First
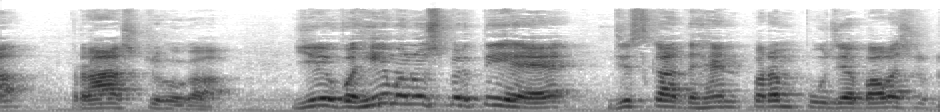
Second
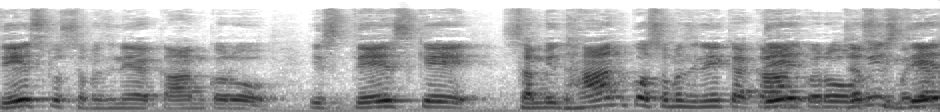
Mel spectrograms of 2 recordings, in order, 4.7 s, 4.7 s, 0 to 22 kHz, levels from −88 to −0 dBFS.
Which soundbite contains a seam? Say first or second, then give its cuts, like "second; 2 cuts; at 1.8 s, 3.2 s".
second; 1 cut; at 3.8 s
